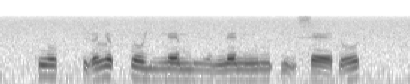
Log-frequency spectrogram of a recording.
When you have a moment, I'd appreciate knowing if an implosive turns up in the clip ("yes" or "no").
yes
